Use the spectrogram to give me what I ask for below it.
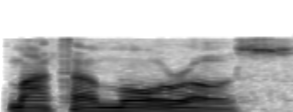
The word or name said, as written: Matamoros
